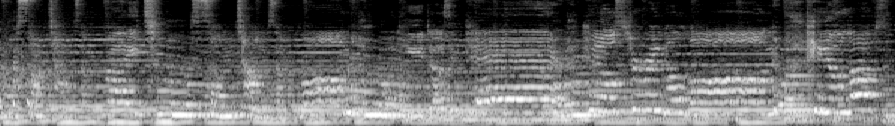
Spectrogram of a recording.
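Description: A female singer singing a solo show tune over a sustained instrumental accompaniment.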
